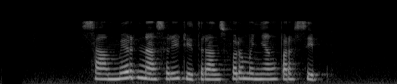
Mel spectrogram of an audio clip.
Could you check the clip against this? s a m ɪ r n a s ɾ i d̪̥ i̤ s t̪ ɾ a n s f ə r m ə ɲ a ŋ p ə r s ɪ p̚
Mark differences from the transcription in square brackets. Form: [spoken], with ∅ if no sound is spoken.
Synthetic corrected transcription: s a m ɪ r n a s ɾ i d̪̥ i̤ [∅] t̪ ɾ a n s f ə r m ə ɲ a ŋ p ə r s ɪ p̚

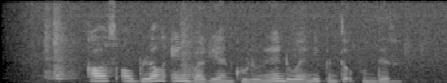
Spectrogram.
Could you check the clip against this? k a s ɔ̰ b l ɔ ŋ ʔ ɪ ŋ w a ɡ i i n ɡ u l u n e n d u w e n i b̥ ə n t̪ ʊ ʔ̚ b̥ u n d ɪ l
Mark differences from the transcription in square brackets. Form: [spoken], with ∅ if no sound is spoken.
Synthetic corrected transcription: k a s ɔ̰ b l ɔ ŋ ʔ ɪ ŋ [b] a ɡ i [a] n ɡ u l u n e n d u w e n i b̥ ə n t̪ ʊ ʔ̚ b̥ u n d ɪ [r]

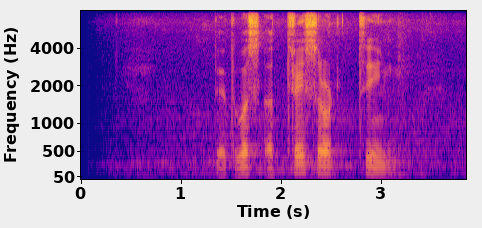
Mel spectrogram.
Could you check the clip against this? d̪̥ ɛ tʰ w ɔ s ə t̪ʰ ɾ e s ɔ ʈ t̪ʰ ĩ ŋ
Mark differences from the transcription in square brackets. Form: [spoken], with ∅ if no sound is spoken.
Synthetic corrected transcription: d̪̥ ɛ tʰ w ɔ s ə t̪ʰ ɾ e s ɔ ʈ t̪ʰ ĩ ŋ

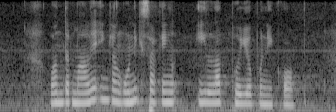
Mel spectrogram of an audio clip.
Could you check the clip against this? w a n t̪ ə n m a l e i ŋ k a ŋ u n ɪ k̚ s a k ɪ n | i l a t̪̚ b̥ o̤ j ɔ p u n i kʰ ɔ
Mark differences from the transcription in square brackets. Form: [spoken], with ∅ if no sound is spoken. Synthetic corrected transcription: w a n t̪ ə n m a l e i ŋ k a ŋ u n ɪ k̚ s a k ɪ [ŋ] | i l a t̪̚ b̥ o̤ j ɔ p u n i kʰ ɔ

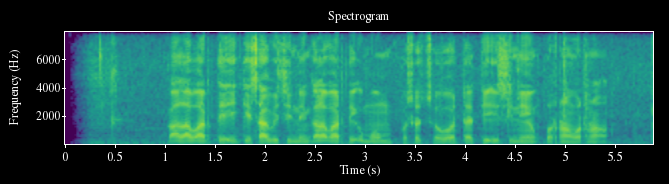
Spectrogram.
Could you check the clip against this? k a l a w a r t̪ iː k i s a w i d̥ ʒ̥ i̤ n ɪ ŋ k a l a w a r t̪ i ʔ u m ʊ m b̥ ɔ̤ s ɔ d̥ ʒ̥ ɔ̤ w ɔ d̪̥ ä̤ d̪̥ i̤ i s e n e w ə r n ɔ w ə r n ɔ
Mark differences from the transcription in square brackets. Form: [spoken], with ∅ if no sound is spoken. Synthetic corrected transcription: k a l a w a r t̪ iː k i s a w i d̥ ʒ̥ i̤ n ɪ ŋ k a l a w a r t̪ i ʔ u m ʊ m b̥ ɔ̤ s ɔ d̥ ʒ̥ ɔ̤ w ɔ d̪̥ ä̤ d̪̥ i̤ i s [i] n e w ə r n ɔ w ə r n ɔ

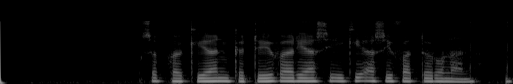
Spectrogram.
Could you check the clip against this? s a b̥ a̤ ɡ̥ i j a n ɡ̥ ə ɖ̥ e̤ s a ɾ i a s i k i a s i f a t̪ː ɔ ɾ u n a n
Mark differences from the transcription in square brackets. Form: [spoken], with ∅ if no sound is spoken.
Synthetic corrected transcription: s [ə] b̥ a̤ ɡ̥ i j a n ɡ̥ ə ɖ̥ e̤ [f] a ɾ i a s [iː] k i a s i f a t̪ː [u] ɾ u n a n

